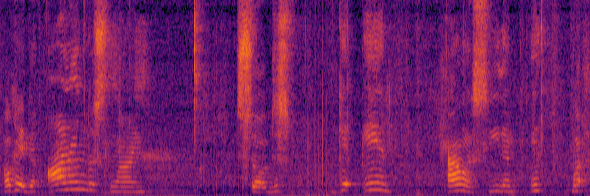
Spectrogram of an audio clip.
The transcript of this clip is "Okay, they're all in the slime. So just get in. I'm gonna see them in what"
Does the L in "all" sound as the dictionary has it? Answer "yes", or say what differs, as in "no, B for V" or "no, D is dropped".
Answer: no, N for L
